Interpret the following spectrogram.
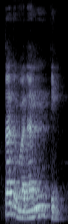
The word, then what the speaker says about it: तद्वदन्ति: तद्वदन्ति। भूयो। भूयो। विधूत। विधूत तमसो। विधूत तमसो। विशेषेण। विशेषेण। चिंतामणिरिव दुर्लभ। चिंतामणिरिव दुर्लभ मिह ननु कथयामि चतुर्भद्रम। मिह ननु कथयामि चतुर्भद्रम। किं तद्वदन्ति भूयो।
